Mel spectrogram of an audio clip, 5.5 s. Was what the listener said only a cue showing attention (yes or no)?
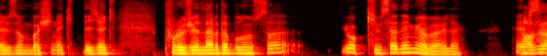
no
